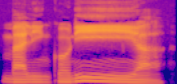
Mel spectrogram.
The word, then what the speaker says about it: malinconia: 그리고 이 단어의 강세는 E에 있습니다. 그래서 이 단어는 어떻게 읽냐면 말링코니아 이렇게 강세를 주시면 될 것 같아요.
